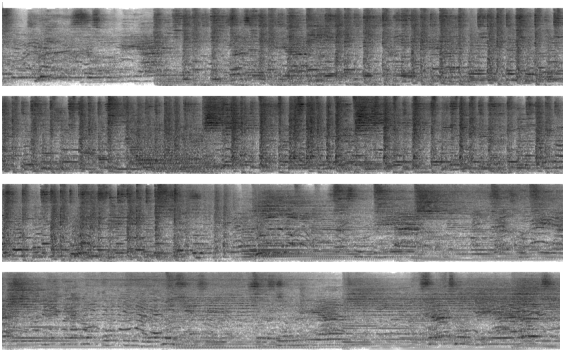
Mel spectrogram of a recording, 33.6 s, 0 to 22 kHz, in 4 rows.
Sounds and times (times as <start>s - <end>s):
Music: 0.0s - 33.6s.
